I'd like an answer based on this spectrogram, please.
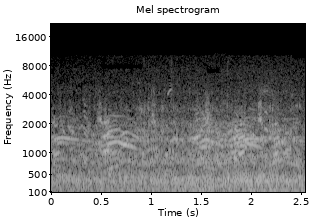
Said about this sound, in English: Like this one. It's the sound of the ruddy shell duck. Very rare in Europe in the wild. But here, there are thousands.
